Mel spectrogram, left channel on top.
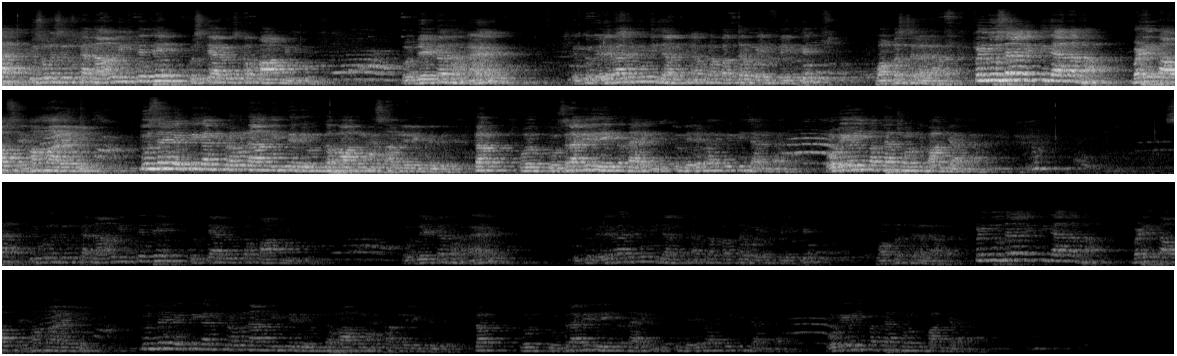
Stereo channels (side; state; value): right; quieter; 24.3 dB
